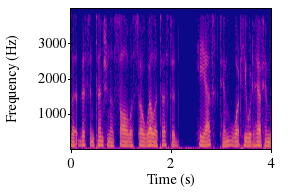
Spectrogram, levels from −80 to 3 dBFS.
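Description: Speech runs through a narrowband call path, with nothing above 4 kHz, which fits G.711. A burst of packet loss hits at 2.84 to 2.91 s. The receiver stretches the last sound for about 53 ms and fades it. Then the speech jumps ahead, with about 60 ms missing.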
